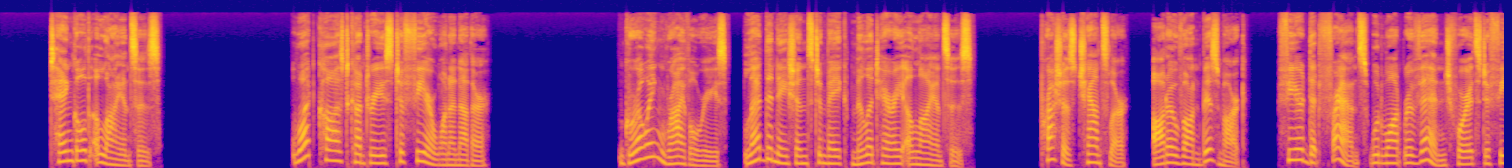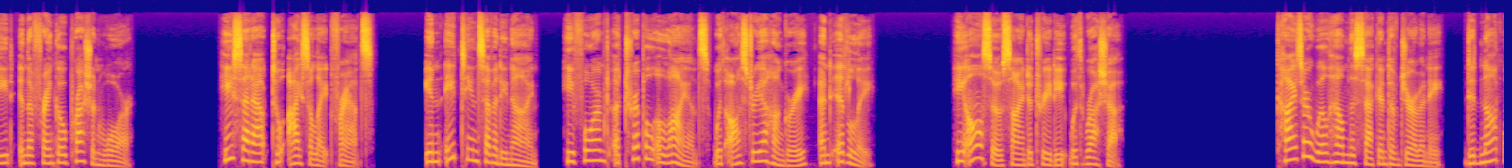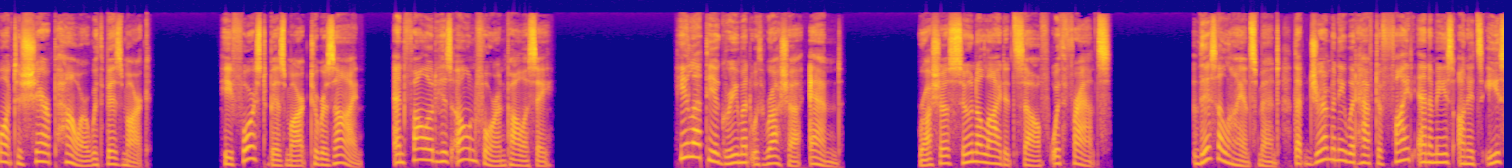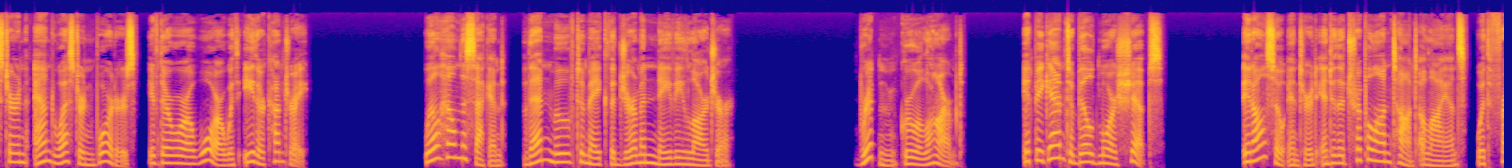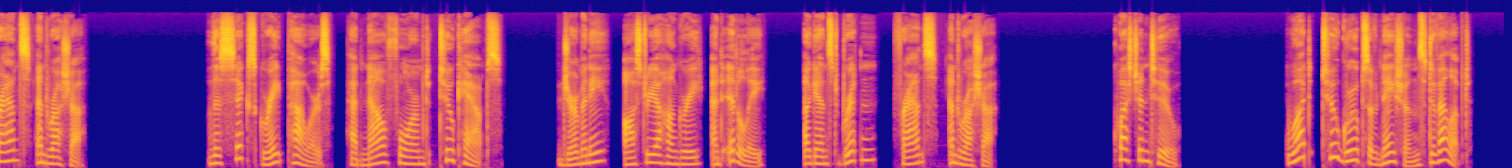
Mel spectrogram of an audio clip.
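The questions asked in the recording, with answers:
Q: What two groups of nations developed?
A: Germany, Austria-Hungary and Italy (Triple Alliance) against Britain, France and Russia (Triple Entente)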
